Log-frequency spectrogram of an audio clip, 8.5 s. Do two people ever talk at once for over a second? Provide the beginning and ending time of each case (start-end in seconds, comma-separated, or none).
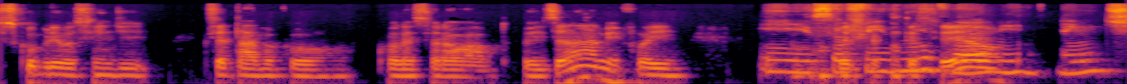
5.9-7.6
